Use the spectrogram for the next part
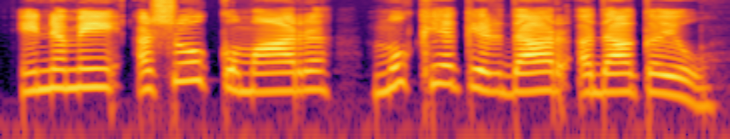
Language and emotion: Sindhi, neutral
